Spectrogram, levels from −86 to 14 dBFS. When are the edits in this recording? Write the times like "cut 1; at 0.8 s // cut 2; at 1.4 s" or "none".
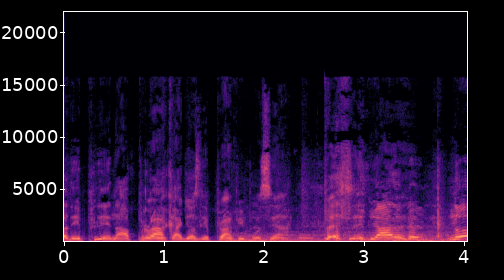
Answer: cut 1; at 2.6 s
